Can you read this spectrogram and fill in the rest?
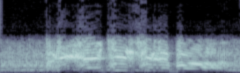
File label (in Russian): player friendly fire, mood low, speech ru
